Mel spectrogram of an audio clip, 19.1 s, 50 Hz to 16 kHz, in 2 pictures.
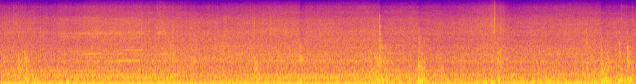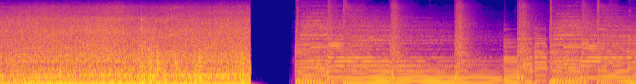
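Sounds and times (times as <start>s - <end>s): heavy equipment engine running: 0.0s - 13.3s, 17.3s - 19.0s
music with plucked guitar: 14.0s - 19.0s.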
